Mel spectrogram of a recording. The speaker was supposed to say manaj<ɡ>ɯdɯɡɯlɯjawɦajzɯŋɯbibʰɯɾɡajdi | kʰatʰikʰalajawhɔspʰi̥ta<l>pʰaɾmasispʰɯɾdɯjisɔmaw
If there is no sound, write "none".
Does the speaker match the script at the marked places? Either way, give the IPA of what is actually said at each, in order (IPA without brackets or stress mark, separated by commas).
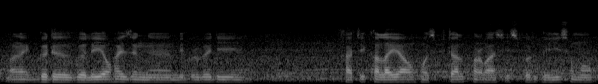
ɡ, l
